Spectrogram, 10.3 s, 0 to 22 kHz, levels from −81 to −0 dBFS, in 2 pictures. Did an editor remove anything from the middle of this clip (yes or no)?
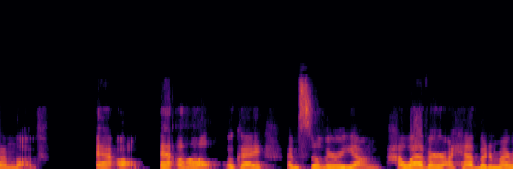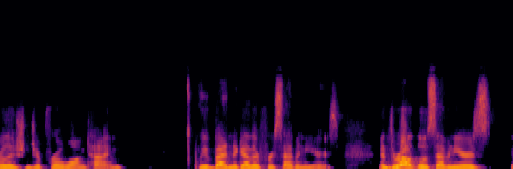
no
